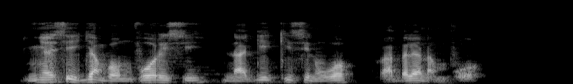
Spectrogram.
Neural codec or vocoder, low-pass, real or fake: vocoder, 22.05 kHz, 80 mel bands, WaveNeXt; 7.2 kHz; fake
